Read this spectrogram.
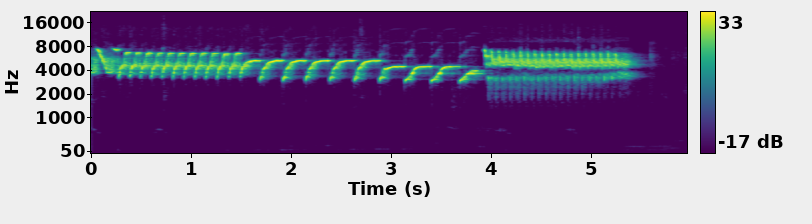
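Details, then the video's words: Canary singing in a garden in September 2020: rapid repeated high trills and rolling phrases, switching between tour types, with a long buzzy trill near the end. "Canaries singing in my garden"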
